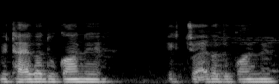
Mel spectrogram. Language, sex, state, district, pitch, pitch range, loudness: Hindi, male, Bihar, Muzaffarpur, 120 Hz, 120-125 Hz, -23 LUFS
